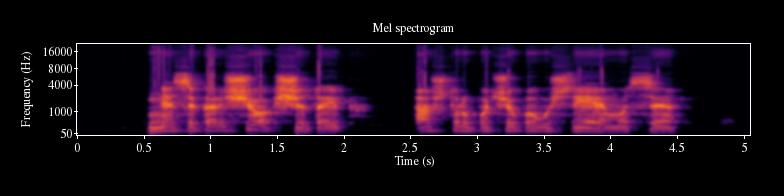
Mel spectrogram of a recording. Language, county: Lithuanian, Šiauliai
